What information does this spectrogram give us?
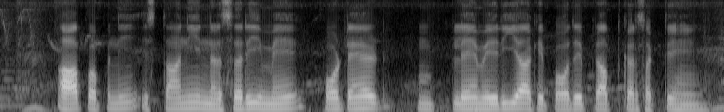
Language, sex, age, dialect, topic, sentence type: Hindi, male, 25-30, Kanauji Braj Bhasha, agriculture, statement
